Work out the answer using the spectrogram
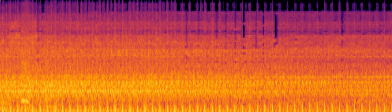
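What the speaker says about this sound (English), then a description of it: "my cart running, and as you can see, with it barely putting any RPMs out, it is charging the battery" A gas golf cart engine idles at low RPM close by, a loud, even, rapid chugging pulse that holds steady throughout.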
